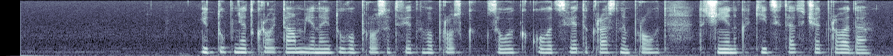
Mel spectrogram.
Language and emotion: Russian, neutral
